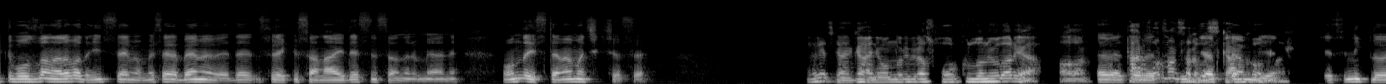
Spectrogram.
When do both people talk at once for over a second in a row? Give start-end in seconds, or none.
11.0-12.8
